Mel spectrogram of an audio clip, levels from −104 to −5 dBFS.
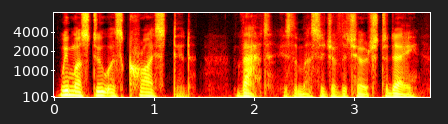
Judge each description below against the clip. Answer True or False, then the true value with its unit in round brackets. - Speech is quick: True (225 wpm)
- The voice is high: False (100 Hz)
